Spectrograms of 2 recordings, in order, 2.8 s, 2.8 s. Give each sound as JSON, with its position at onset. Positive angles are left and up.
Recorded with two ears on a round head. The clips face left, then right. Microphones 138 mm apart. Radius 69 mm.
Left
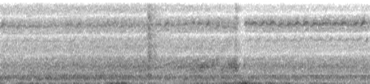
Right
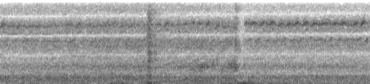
{"t": 0.0, "sound": "a drone", "side_deg": -40}
{"t": 1.1, "sound": "crushing", "side_deg": -65}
